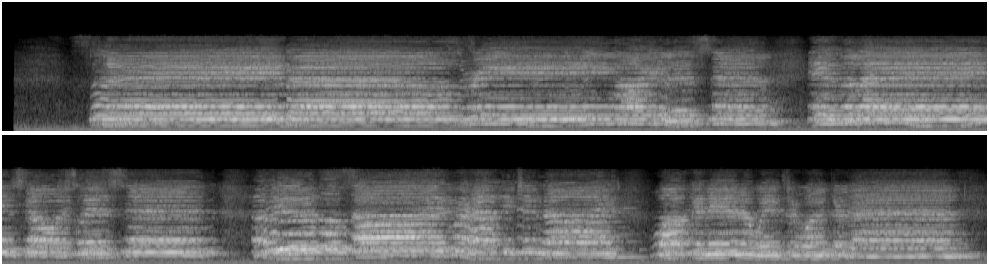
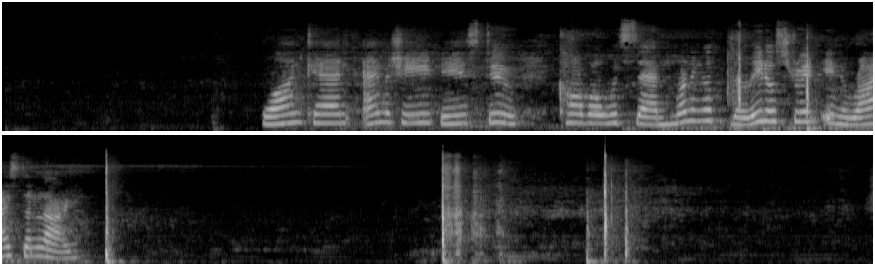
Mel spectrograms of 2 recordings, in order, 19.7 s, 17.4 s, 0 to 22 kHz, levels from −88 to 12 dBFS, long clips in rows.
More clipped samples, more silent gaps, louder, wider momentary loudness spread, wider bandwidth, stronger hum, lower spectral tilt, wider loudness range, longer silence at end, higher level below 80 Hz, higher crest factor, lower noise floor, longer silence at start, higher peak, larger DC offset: neither; neither; first, -18 LUFS vs -26 LUFS; second, 7 LU vs 15 LU; second, 7.6 kHz vs 15 kHz; neither; first, -5 dB/octave vs -3.5 dB/octave; second, 3 LU vs 6 LU; second, 0 s vs 2.35 s; first, -44 dBFS vs -58 dBFS; second, 16 dB vs 30 dB; second, -43 dBFS vs -74 dBFS; second, 0.7 s vs 2.6 s; about the same, -2 dBFS vs 0 dBFS; neither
